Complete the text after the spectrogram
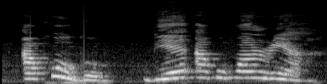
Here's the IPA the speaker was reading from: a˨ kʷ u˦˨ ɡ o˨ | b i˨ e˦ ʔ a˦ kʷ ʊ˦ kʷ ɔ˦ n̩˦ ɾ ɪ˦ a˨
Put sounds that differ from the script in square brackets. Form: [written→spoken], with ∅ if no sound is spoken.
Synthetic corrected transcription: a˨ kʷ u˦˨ ɡ o˨ | b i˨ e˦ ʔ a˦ kʷ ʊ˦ kʷ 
